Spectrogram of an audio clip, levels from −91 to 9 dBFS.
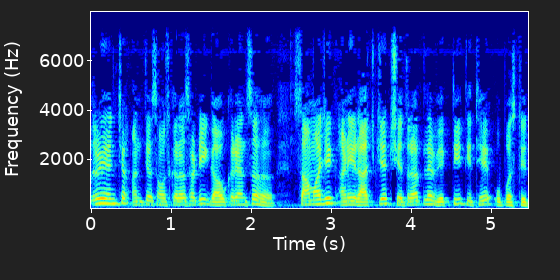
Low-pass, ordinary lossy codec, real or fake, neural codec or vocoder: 7.2 kHz; none; real; none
